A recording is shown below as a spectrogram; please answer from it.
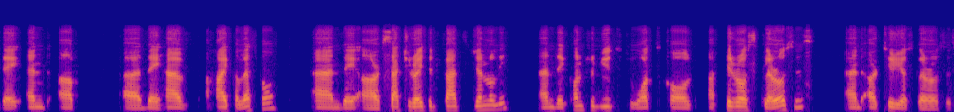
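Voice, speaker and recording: Man from Zambia as webinar presenter, mid-pitched voice, methodical explainer with "uh" fillers, close and dry. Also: fairly bright tone, dry recording, poor audio. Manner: explanatory, step-by-step, frequent "uh" fillers. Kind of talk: webinar lecture.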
